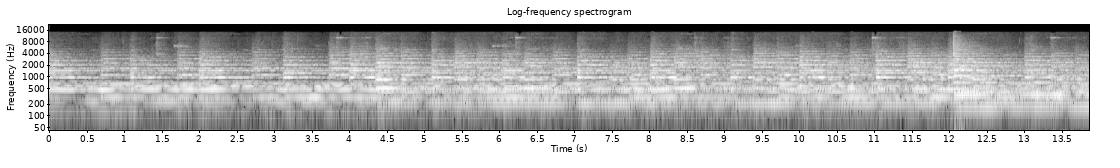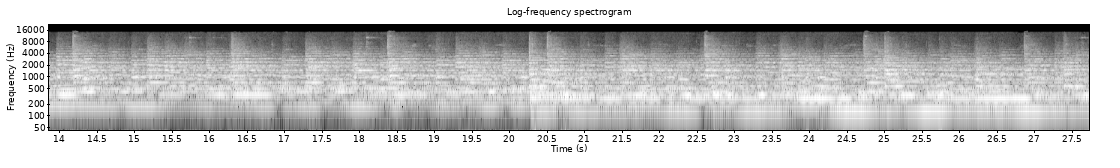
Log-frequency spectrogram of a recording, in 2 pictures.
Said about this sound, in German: Es ist 12 Uhr. Sie hören die Glocken der Pfarrkirche St. Martin zu Feistritz an der Gail in Kärnten.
